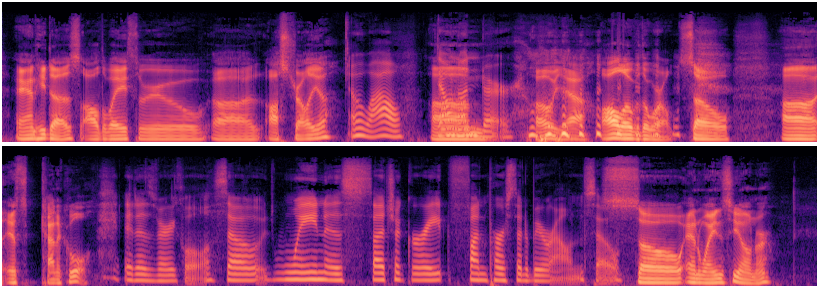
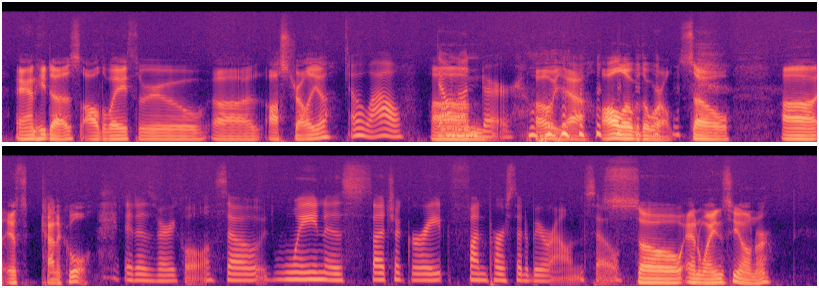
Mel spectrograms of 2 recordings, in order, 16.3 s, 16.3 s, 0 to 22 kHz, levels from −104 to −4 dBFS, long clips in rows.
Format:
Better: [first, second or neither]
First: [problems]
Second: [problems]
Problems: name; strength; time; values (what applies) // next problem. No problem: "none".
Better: first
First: none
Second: hiss; faint; throughout; 25 dB below the speech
